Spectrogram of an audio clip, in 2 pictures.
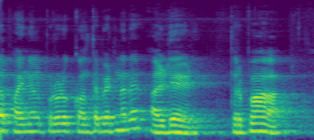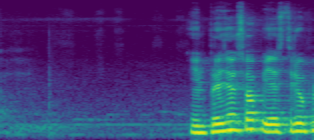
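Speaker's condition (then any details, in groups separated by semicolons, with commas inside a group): No condition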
